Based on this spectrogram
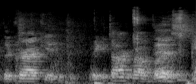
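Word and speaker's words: KRAK'IN: And it's spelled K-R-A-K. apostrophe I-N. – Nice. – It's called Kraken.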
